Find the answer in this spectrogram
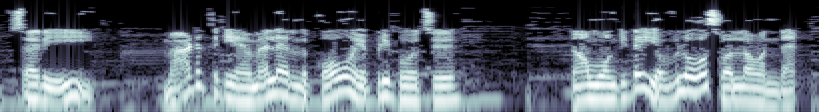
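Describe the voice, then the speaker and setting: A man's voice: medium pitch, lively intonation, fast, faint music behind, lightly acted. A man voicing a loving young husband in a hospital bed, playful and coaxing. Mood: tender. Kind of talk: audio drama acting.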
